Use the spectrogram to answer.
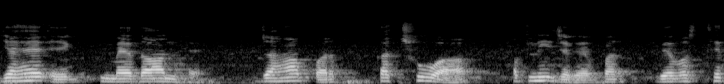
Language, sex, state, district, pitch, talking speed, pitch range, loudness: Hindi, male, Rajasthan, Bikaner, 140 Hz, 100 wpm, 120-160 Hz, -16 LUFS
